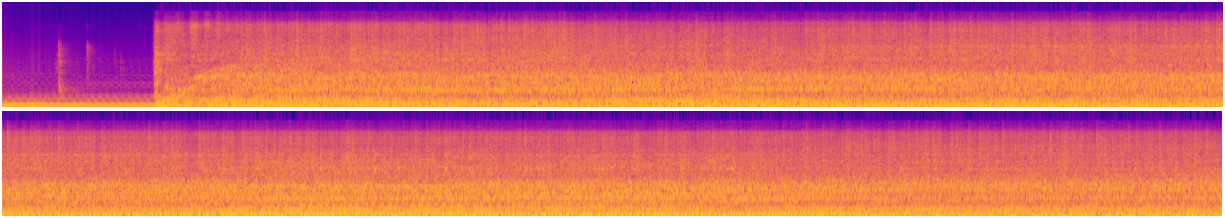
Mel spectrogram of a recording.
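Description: Ship's electric air compressor starting abruptly about a second and a half in, then running loudly and steadily as it charges the ship's compressed-air system.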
